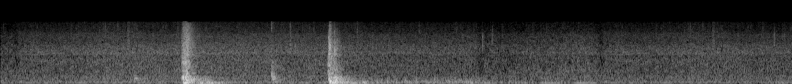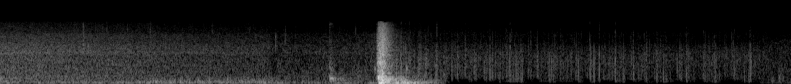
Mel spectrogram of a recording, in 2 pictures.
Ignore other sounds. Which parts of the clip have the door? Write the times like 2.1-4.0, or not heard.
1.4-3.7, 11.2-12.2.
